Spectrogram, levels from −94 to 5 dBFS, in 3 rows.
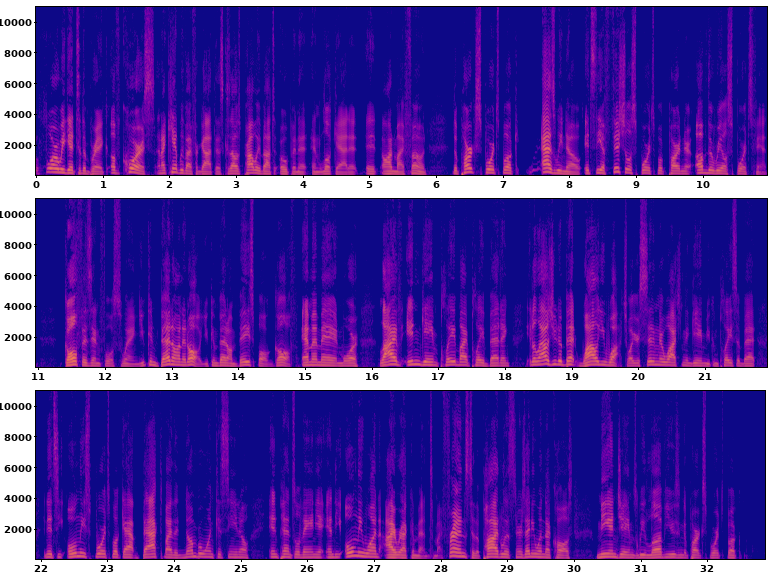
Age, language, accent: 30-49, English, American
